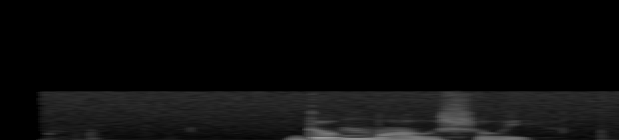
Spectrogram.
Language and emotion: Russian, neutral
